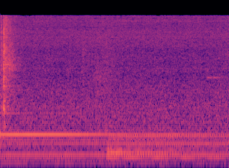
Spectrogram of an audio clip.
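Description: Slow, quiet piano music: held chords ringing and slowly fading, with a new chord entering about a second in. A brief click sounds right at the start.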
